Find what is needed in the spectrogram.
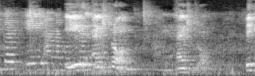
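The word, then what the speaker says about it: ångström: How we pronounce that A and A एंगस्ट्रॉम, ठीक है।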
